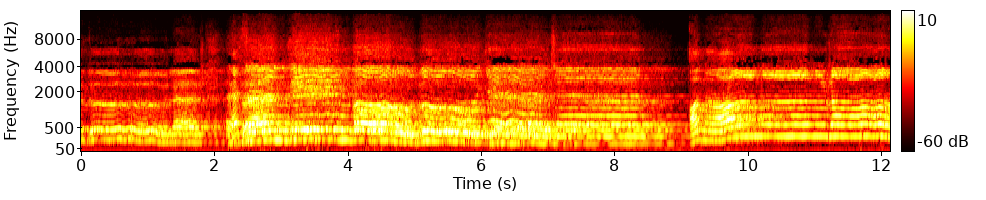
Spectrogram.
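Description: A slow, ornamented religious chant sung by a single voice, with new phrases beginning about two seconds in and about nine seconds in, the second sliding up in pitch at its start.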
